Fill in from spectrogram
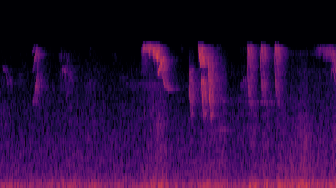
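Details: Blue-black grassquit (tiziu) songs and male-style calls, played as a warm-up to excite a kept bird: short, very high, buzzy bursts near two and three seconds, then a quick run of three or four similar notes, over low background rumble.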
